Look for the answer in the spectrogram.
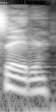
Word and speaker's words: Seder: so when I say Seder, that's only because other people have told me that's how you say it. – Yeah. – So don't get on to me, anyone. – It's Seder. It's Seder. It's all right. Yeah, you're good.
